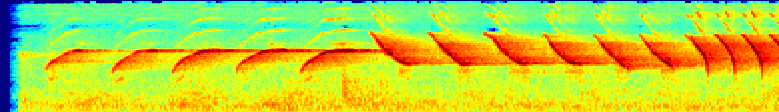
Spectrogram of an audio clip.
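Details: Caged canary singing vigorously with a richly ornamented, special phrasing: a series of bright upslurred whistled notes about three to four per second, switching midway to higher, louder swept syllables that speed up toward the end.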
